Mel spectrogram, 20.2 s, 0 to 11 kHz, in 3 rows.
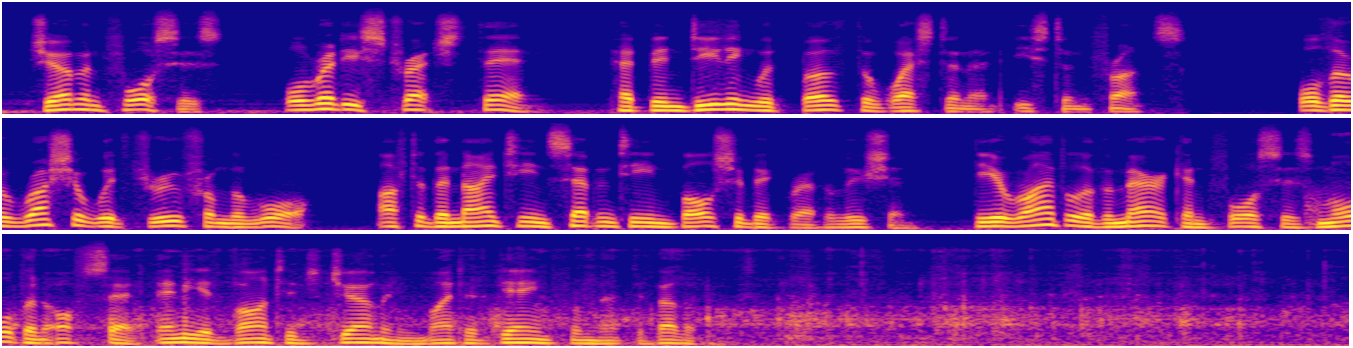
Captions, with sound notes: German forces, already stretched thin, had been dealing with both the Western and Eastern fronts. Although Russia withdrew from the war after the 1917 Bolshevik Revolution, the arrival of American forces more than offset any advantage Germany might have gained from that development [wheels turning]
